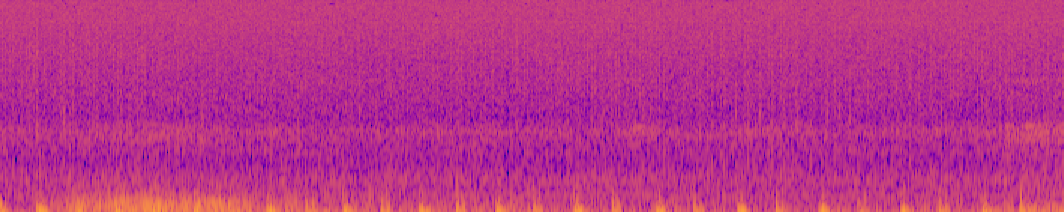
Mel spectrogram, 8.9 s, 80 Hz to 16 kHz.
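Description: Steady, regular low heartbeats at about 90 a minute with a low hum underneath; a heartbeat lying on the back after deep squats.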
